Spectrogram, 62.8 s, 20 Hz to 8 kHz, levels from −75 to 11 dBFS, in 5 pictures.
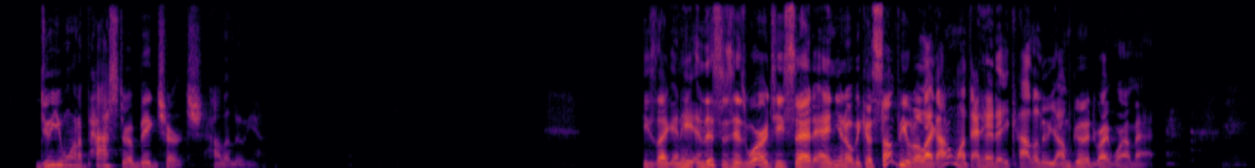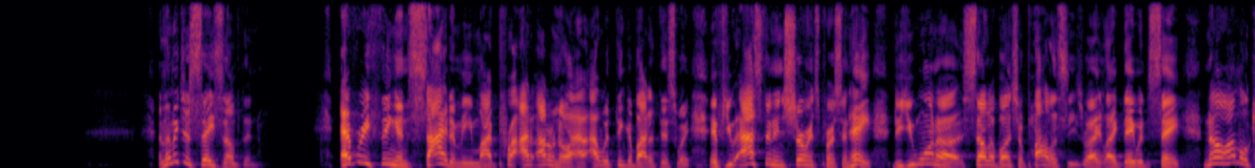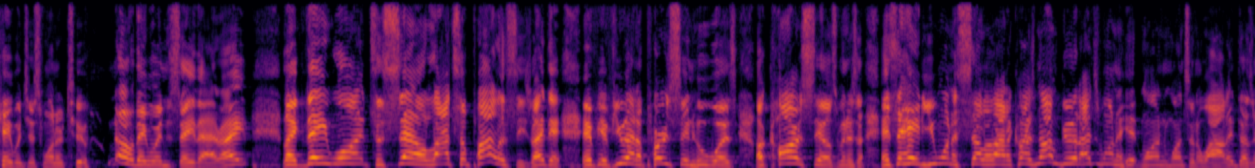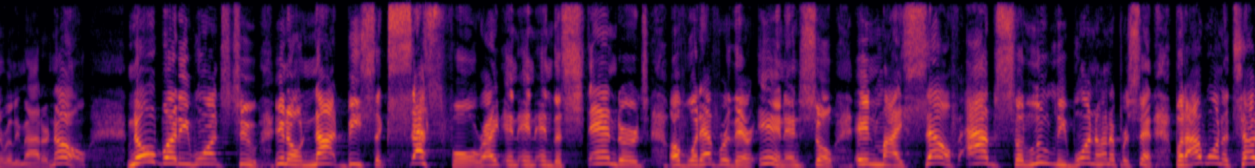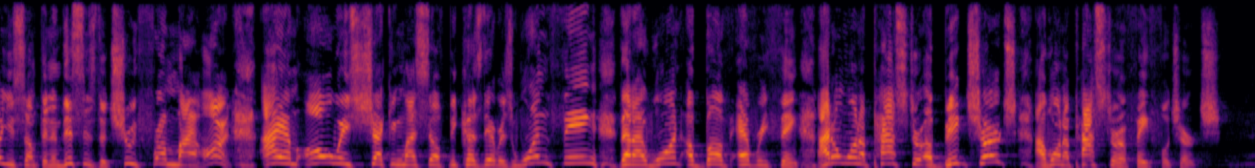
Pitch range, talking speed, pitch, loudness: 185-255 Hz, 210 wpm, 215 Hz, -19 LUFS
